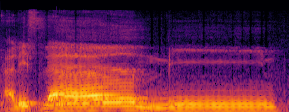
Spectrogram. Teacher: Ketika Anda baca Quran, maka Allah memberikan gambaran seluruh makhraj itu secara umum, dari hawa ke lisan ke bibir, alif, lam, mim, setelah Al-Fatihah. Alif harful hawa, lam ke lisan, mim di bibir.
